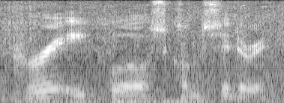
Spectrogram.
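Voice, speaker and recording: A rambling man in his thirties talks over a farming game in a low voice. He sounds a little sniffly and restarts his sentences often. Loud noise runs behind him. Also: very animated, normal speed. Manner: rambling, chatty, lots of fillers and restarts. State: sniffly from hay fever. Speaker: gaming channel host. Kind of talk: casual let's-play commentary.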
